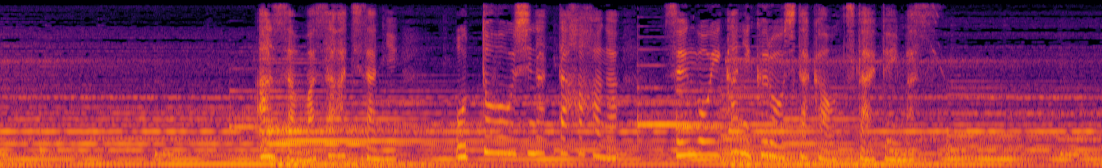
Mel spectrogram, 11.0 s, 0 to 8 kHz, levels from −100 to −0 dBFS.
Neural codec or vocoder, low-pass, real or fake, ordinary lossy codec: none; 7.2 kHz; real; none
